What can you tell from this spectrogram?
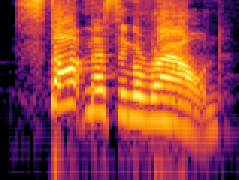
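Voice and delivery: loud, high burst of outrage; exasperated husband's shout; angry yell. Acted. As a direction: yell it to shut her down. Startled husband yells again at wife.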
